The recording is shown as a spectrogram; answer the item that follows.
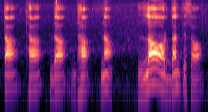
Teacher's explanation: इनका उच्चारण करने में दंत की सहायता लेनी पड़ती है या दांतों के अंतिम भाग से इनका उच्चारण होता है इसीलिए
